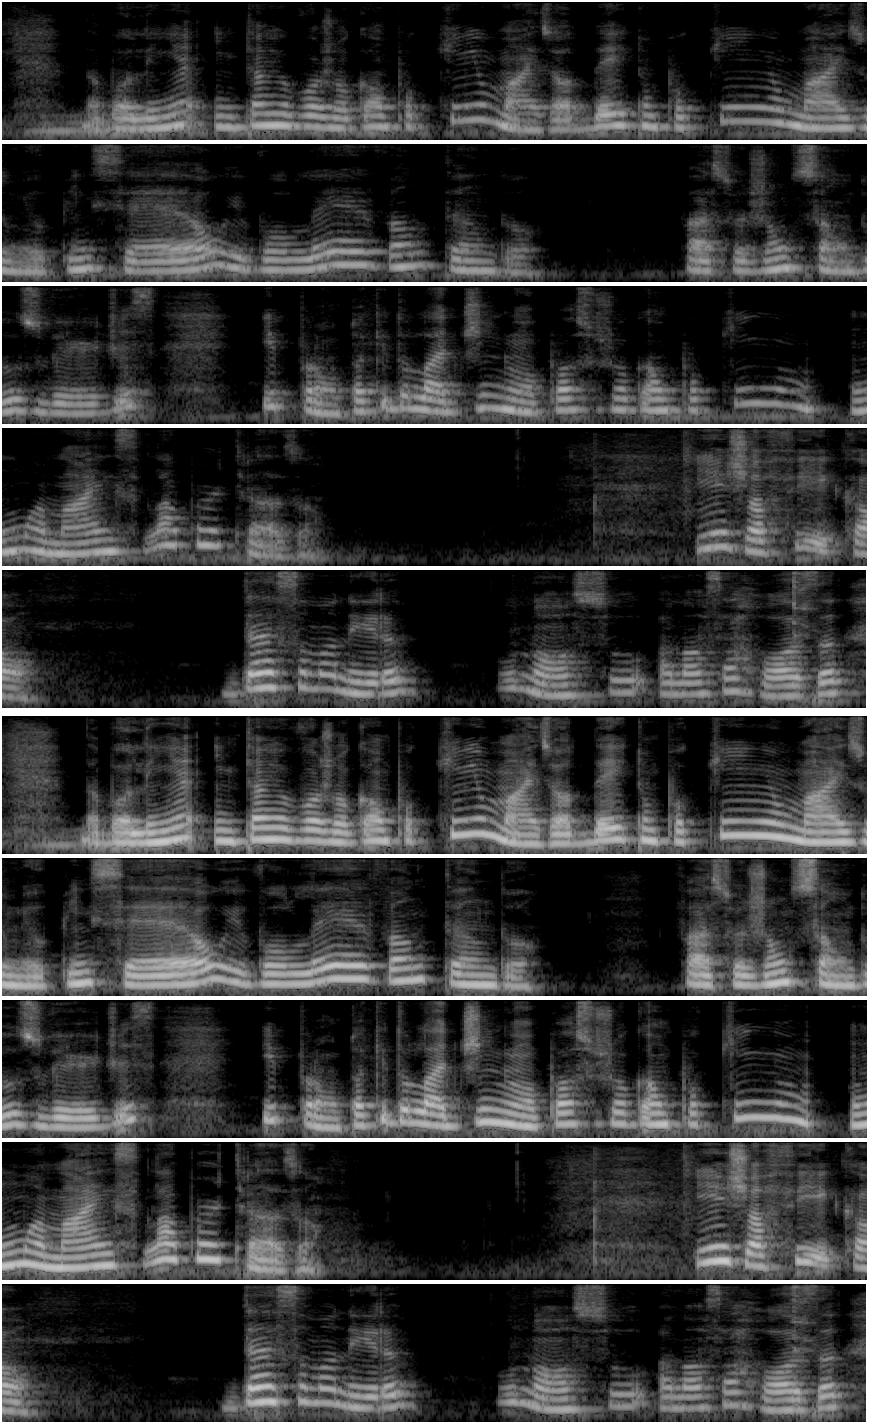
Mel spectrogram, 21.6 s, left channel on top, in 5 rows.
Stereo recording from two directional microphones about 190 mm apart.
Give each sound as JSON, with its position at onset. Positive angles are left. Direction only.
{"t": 0.0, "sound": "speech", "side_deg": -45}
{"t": 15.9, "sound": "speech", "side_deg": -35}
{"t": 18.4, "sound": "speech", "side_deg": 0}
